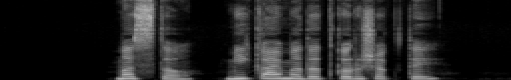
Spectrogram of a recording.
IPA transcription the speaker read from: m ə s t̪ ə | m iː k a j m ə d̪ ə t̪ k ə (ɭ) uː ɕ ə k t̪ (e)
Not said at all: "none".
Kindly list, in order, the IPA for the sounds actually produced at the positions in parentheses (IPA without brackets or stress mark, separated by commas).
ɾ, e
